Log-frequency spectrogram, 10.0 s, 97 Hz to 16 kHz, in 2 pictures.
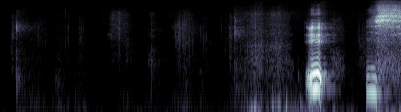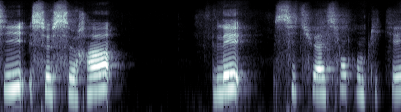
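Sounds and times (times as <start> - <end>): cards rustling: 0.1 - 3.4.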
